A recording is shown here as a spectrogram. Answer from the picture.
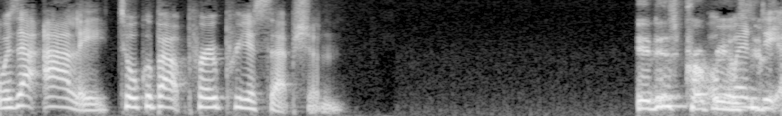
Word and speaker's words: proprioception: Now, what about proprioception? I never know how to pronounce that, Wendy. Proprioception. Oh, is that Ali? Talk about proprioception.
